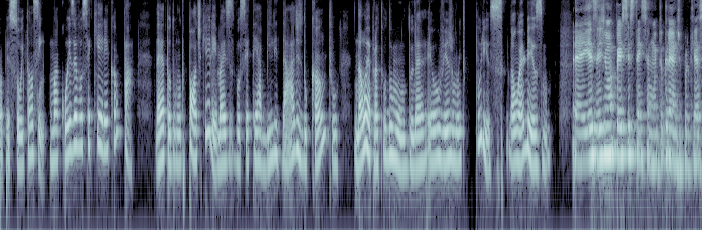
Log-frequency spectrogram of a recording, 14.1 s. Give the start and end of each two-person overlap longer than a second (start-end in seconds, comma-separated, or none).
none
